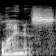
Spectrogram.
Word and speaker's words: Linus: speak Finnish it's Lino's when I speak English its Linus and I really don't care how people Prowse my name but Linux is always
